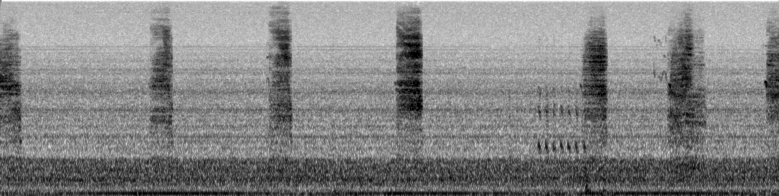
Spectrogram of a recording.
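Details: Begging from wild barn owl nestlings during a feed by the mother: seven or eight rasping, breathy hisses at irregular intervals, with a faint brief chittering near the middle, all over constant low-frequency hum.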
